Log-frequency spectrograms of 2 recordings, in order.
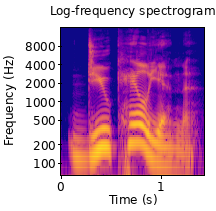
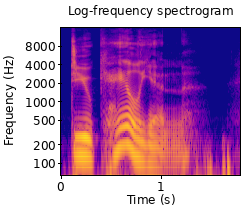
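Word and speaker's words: Deucalion: for that matter the next word this is ducalian ducalian it is spelled capital d e u c a l i o n ducalian it is a noun from 1565.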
